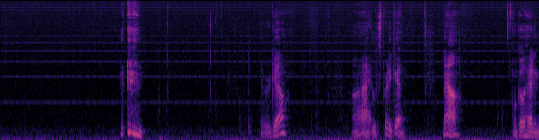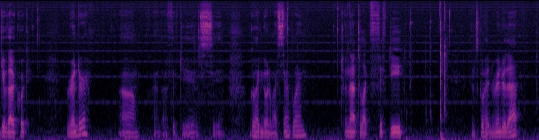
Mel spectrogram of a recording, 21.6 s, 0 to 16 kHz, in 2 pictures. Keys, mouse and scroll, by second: 11.4-16.4 drag.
